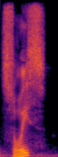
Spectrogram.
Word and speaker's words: Seuss: Also, by the way, for folks who don't know, he actually pronounced it Soyce.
